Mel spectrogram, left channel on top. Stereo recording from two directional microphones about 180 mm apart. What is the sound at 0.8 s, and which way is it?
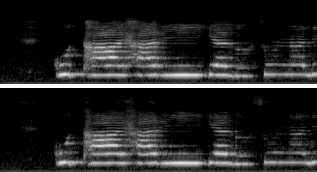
Child singing, 15° right (ahead or behind).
